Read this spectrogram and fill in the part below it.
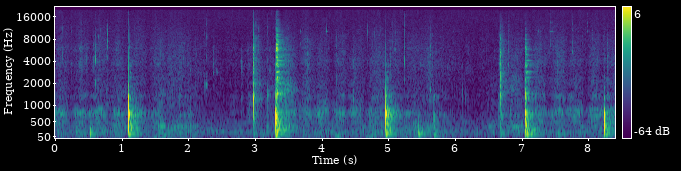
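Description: Knife cutting rolled dough into diamond shapes on a board, a series of sharp, separate chops spaced every second or two, close and fairly quiet, with no talking.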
